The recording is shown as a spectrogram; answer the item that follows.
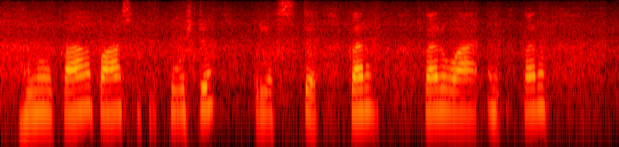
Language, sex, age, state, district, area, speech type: Maithili, female, 60+, Bihar, Araria, rural, read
